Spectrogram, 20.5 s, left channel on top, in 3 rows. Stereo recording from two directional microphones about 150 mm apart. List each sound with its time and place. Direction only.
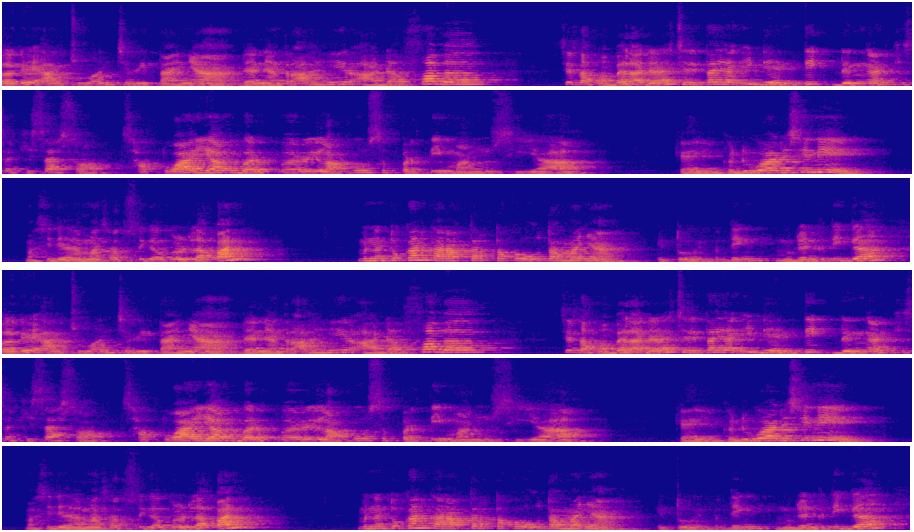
0.0 s a woman's voice: 25° left (ahead or behind)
